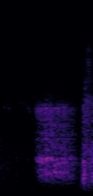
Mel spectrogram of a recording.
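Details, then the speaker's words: Pug dog snoring while asleep, a habitual snorer: a rough, wheezy snore followed by the start of another breath. "you can hear that snoring over there on my desk you can't see it can you see my desk it's behind the camera over there on my desk it's my pug down there below the camera is my friend gee he sometimes snores he always snores there dope"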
